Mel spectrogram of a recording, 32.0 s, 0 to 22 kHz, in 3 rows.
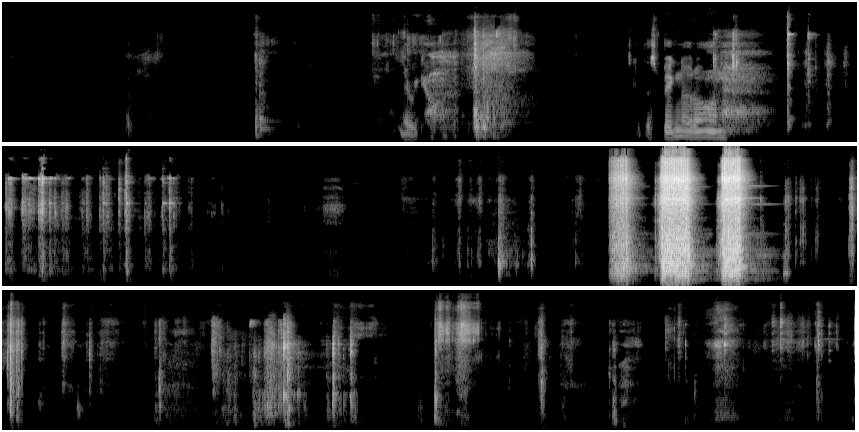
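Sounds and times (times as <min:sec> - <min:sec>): power impact tool bursts: 0:18.3 - 0:20.2
tools clicking: 0:18.3 - 0:20.2.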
